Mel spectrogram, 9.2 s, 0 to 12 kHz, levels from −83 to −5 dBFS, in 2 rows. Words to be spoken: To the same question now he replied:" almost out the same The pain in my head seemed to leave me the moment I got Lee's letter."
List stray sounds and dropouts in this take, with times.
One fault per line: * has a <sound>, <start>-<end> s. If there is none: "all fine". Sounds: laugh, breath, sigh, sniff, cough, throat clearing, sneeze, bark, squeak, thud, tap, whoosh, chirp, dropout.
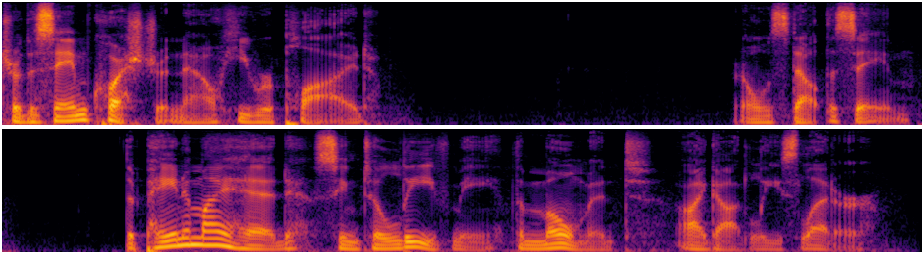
all fine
